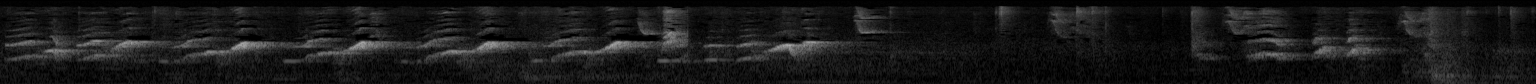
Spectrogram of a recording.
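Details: Ultramarine grosbeak (Cyanoloxia brissonii), one of a pair tending chicks, one of which has just left the nest, gives a quick run of bright, sliding chirps about every half second, a brief pause, then a few more, ending with a soft thump.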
